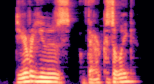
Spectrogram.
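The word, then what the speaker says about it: Werkzeug: Do you ever use veroig? Definitely not. It's spelled we e r k ze u g.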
